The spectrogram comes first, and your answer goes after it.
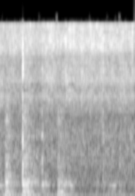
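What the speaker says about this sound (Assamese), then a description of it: "এতিয়া ইয়াতে যিখিনি নৰসিংহৰ পাতৰ পেষ্ট বনাই থোৱা আছিলে সেইখিনি মই ঢালি দিছোঁ।" Curry leaf paste pours into a hot pan of Assamese fish curry and sets off a steady broadband sizzle. A few soft stirring clicks come near the start, and there is no talk.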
